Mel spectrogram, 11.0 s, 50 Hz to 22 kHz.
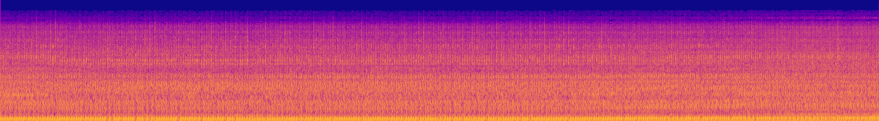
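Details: Yamaha XS650 twin, engine reinstalled after fixing its oil-burning problem, now pretty warm, points still to be properly adjusted: even steady idle with firm low beat, no misses or knocks; no smoke, healthy warm engine.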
